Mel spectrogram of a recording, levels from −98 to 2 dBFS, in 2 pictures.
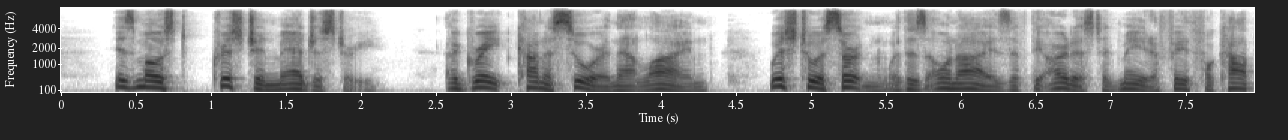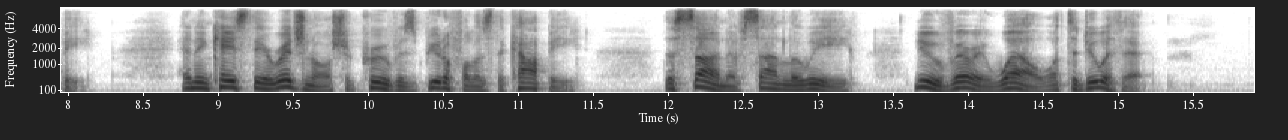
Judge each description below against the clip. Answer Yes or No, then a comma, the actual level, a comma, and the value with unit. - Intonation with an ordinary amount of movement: No, wide, 6.6 semitones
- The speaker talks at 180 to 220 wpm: Yes, average, 190 wpm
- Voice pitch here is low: Yes, low, 130 Hz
